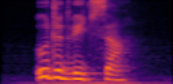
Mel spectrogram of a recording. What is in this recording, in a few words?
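"ыджыдвидзса", Komi, female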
